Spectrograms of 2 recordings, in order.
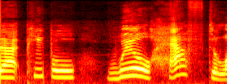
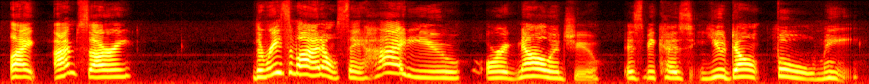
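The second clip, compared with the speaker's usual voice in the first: normal talking voice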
